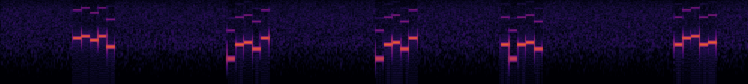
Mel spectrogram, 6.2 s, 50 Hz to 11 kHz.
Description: Five-tone selective call (ZVEI), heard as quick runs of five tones, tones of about 70 ms. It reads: 00996 17850 17850 71785 70078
